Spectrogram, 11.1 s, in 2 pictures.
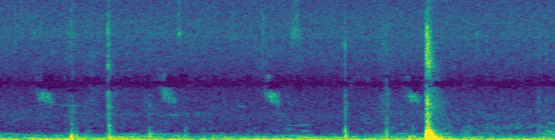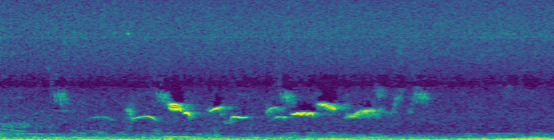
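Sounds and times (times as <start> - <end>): wild birds chirping: 0.2 - 3.4, 5.5 - 10.6.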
